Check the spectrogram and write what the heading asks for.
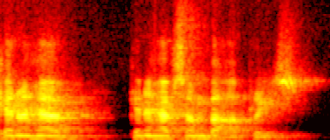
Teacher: a glottal stop this happens in in cockney english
